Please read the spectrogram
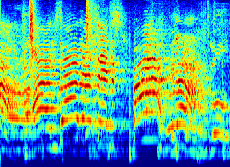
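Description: Several voices singing and shouting loudly over hand-drum beats and clapping, a lively group sing-along.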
